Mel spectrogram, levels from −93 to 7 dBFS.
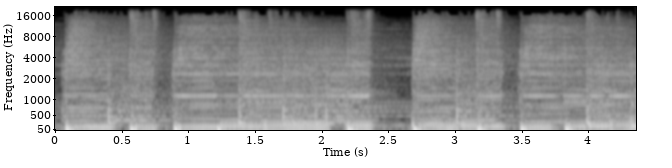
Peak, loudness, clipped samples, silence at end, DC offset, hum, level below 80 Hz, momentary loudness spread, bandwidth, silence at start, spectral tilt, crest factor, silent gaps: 0 dBFS; -15 LUFS; under 0.1%; 0 s; under 0.1%; none; -20 dBFS; 2 LU; 19.5 kHz; 0 s; -4.5 dB/octave; 12 dB; none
